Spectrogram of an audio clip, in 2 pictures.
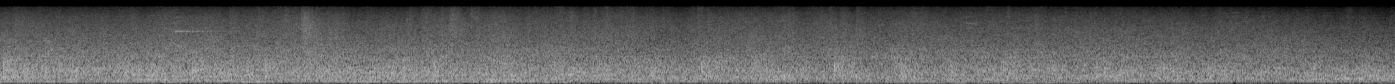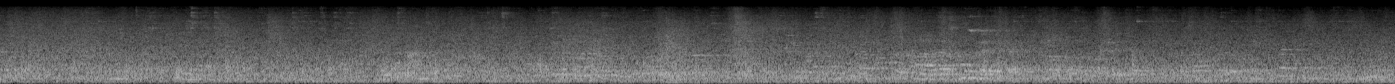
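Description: A steady murmur of background noise fills the hall.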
